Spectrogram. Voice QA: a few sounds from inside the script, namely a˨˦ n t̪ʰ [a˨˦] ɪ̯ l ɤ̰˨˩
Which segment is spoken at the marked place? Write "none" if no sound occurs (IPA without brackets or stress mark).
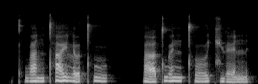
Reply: a˦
